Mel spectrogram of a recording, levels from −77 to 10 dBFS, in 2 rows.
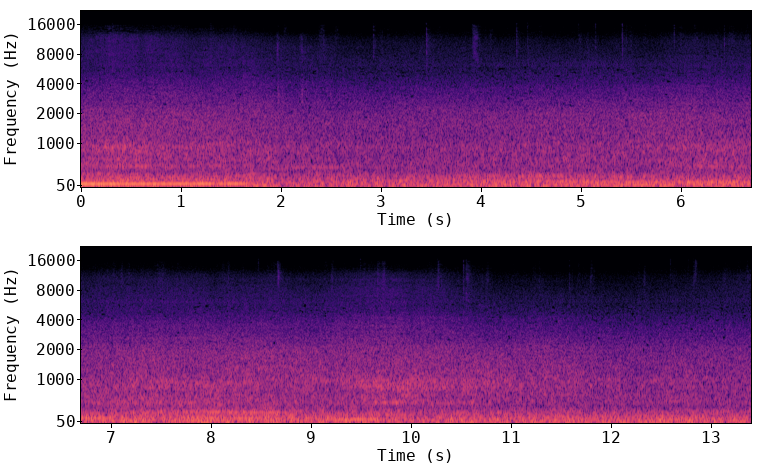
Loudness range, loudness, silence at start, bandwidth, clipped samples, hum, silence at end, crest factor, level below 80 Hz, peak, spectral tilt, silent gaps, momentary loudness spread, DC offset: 3 LU; -22 LUFS; 0 s; 15 kHz; under 0.1%; none; 0 s; 14 dB; -24 dBFS; -6 dBFS; -6.5 dB/octave; none; 6 LU; under 0.1%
